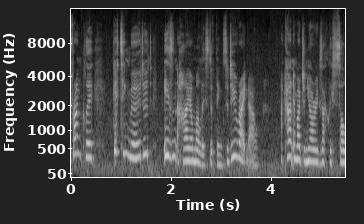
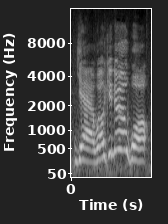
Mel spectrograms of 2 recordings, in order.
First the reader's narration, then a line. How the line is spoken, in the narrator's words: She shouted over her shoulder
